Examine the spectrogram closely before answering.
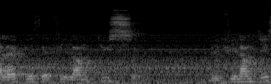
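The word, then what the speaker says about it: Phyllanthus: Alors, c'est ça qu'on appelle les philanthus.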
